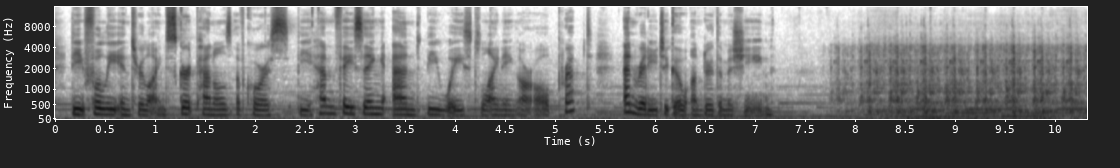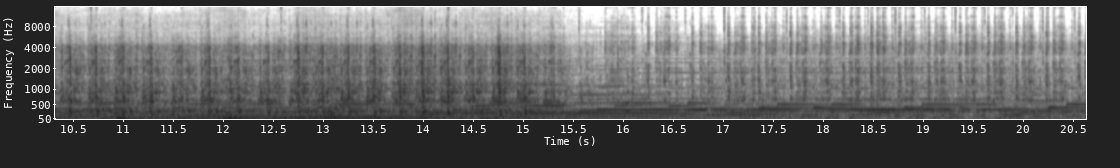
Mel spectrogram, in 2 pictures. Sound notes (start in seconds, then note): 7.7 yet more antique sewing machine ASMR; 17.0 soothing machine clickity clack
